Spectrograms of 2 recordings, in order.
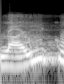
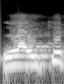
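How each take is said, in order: First: "लाइक" as one syllable ending on k; silent E. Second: "लाइके" said lie-kay, final e voiced; wrong pronunciation. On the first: Teacher giving correct like, silent E. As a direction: close "लाइक" on the k, no vowel. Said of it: "लाइक होता है". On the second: Teacher showing misread like, wrong pronunciation. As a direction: end "लाइके" on an ay. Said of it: "लाइके तो होता नहीं". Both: Shown as a demonstration.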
